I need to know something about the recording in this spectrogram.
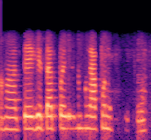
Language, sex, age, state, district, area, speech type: Marathi, female, 30-45, Maharashtra, Nagpur, rural, conversation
